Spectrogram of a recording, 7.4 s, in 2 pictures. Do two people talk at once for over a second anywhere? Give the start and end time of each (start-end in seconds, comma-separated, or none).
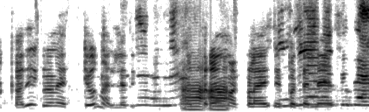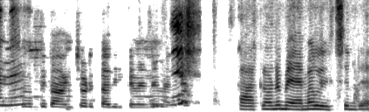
none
